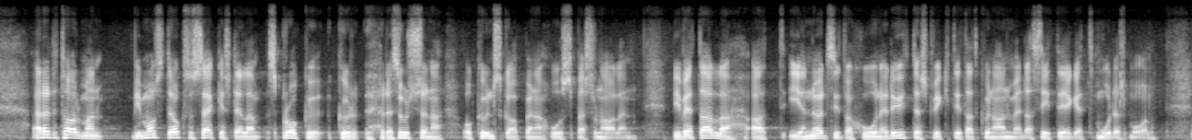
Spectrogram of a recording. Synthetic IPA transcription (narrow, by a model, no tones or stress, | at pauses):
æ̰ːɾad̪ət̪ʰɑːlman | vɪmɔst̪əɔksɔsɛːkəʂʈɛlːaspɾoːk | ɾɛsɵʂəɳaɔ̰kʰːɵnskɑːpəɳahʊspʰæʂʊnɑ̰ːlə̰nvɪveːt̪alːaat̪ɪɛnːøːd̪sɪt̪ʉaɧuːnæɖɛʏt̪ːəʂʈvɪkt̪ɪɡt̪at̪kʰɵnːaanvɛ̰nd̪asɪt̪eːɡət̪muːd̪ə̰ʂmo̰ːl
